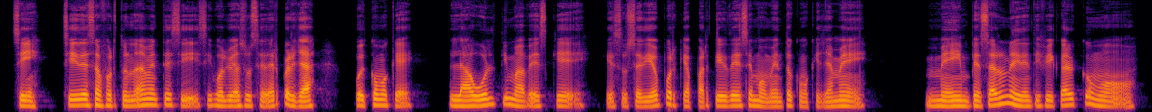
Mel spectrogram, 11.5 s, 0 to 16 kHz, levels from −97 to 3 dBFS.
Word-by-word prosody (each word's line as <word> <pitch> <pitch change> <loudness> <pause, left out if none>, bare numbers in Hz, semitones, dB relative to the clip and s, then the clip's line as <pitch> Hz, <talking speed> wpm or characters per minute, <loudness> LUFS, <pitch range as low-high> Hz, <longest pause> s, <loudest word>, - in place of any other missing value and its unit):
Sí, 135 -1 0
sí, 150 - +2
desafortunadamente 155 +1 +2
sí, 155 - -2
sí 145 - -7
volvió 135 -2 +2
a 135 - +1
suceder, 140 -1 -2
pero 150 -4 +3
ya 130 +1 +3 0.3
fue 145 -3 +1
como 155 -2 +2
que 145 +1 -3 0.3
la 140 -1 +3
última 155 -1 +2
vez 135 +2 -2
que 145 +2 -4
que - - -4
sucedió, 130 +3 -1
porque 155 -6 -1
a - - -3
partir 135 +3 -1
de 145 +1 +2
ese 140 +1 -2
momento 125 0 -1
como 120 -2 -6
que 120 - -9
ya 120 +1 -2
me 135 0 -1 0.6
me 135 0 +2
empezaron 145 +8 +2
a - - +6
identificar 140 +3 0
como 140 -7 -2
140 Hz, 175 wpm, -22 LUFS, 135-150 Hz, 0.6 s, a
